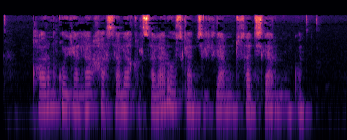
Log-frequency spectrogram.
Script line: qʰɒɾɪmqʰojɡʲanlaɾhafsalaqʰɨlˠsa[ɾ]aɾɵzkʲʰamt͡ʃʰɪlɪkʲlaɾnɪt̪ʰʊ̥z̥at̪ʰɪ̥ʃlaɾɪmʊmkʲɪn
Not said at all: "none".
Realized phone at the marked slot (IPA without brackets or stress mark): l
